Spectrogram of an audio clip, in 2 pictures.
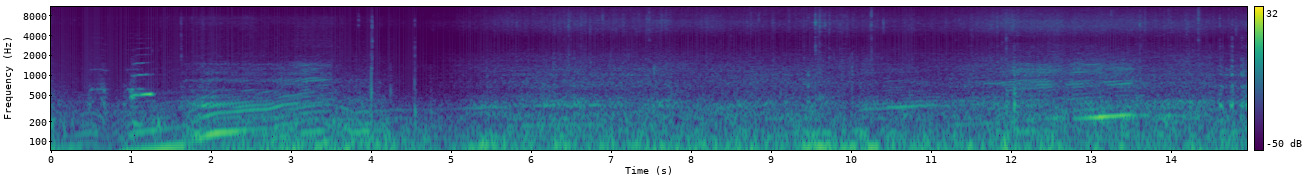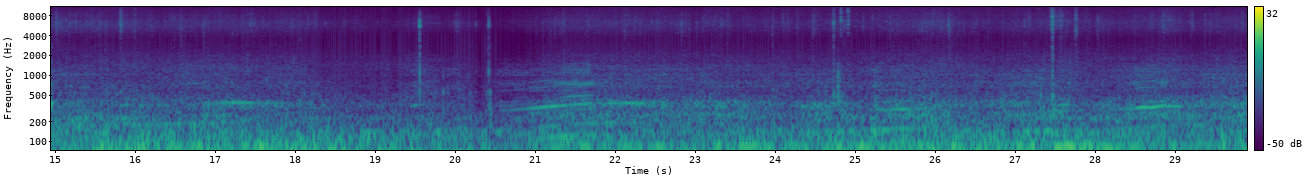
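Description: Car engine heard from inside the cabin, pulling hard from a standing launch with the revs climbing, then rising and falling as the car is driven hard through an autocross course. The engine sound dips briefly about five seconds in and again about twenty seconds in.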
